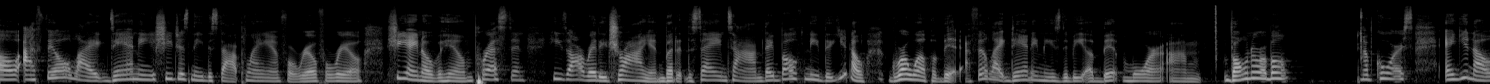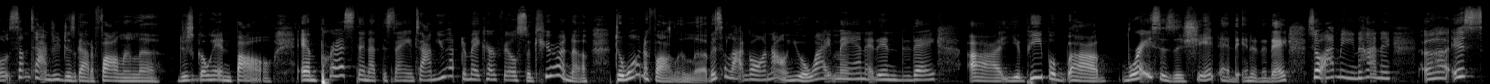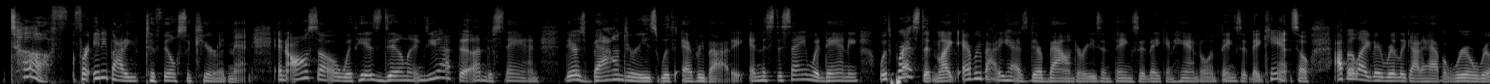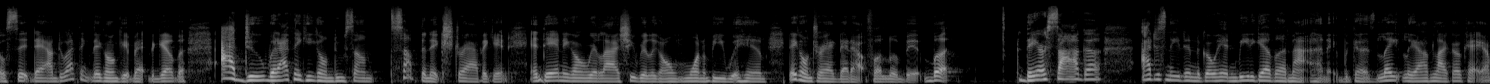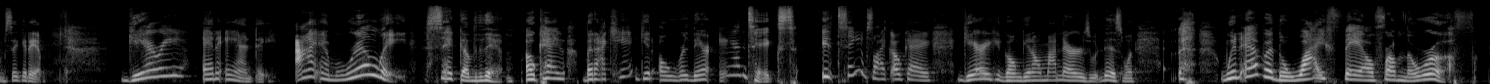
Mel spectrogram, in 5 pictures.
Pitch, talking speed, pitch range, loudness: 185 Hz, 225 wpm, 155-225 Hz, -31 LUFS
